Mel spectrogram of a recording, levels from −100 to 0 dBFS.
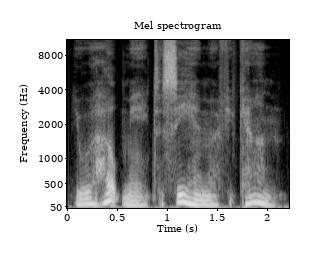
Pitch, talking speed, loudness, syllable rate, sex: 100 Hz, 270 wpm, -19 LUFS, 4.8 syllables/s, male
